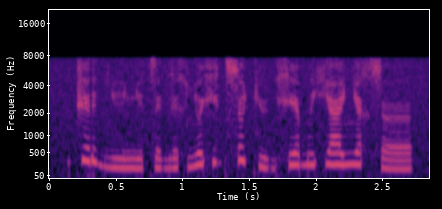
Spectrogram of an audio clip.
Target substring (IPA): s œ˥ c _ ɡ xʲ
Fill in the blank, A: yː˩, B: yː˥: A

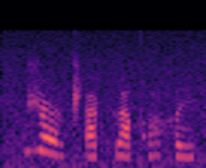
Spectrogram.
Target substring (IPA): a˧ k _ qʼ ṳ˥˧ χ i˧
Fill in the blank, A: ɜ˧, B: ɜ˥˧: A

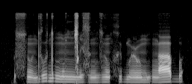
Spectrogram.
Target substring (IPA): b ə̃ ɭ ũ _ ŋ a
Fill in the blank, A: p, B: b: B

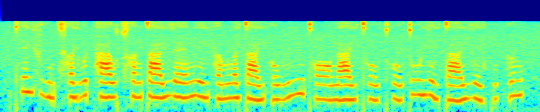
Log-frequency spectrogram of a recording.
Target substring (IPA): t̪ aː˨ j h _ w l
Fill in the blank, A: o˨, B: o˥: A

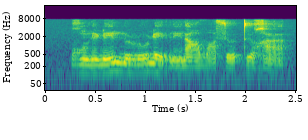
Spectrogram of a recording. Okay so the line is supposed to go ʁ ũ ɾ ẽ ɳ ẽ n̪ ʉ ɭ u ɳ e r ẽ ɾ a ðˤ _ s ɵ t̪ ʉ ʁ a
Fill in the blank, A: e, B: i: A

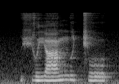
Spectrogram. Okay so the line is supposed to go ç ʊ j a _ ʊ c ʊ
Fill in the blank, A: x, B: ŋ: B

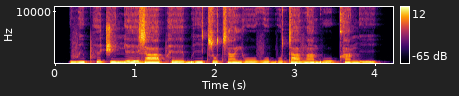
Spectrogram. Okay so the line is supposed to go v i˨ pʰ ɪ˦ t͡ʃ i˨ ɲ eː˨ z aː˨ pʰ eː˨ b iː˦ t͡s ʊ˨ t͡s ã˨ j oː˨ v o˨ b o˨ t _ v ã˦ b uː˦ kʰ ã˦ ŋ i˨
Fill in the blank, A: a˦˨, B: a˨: A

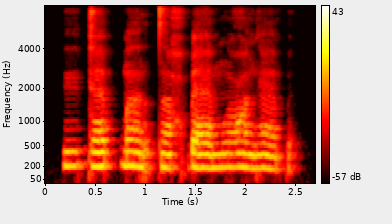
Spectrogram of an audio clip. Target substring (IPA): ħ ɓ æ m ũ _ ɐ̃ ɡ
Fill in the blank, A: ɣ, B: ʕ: B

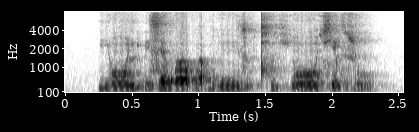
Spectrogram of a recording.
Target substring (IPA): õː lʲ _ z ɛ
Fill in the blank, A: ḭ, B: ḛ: B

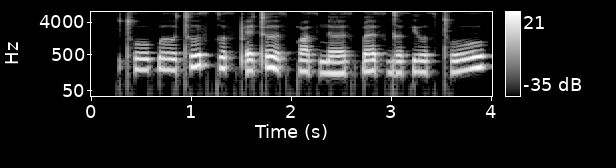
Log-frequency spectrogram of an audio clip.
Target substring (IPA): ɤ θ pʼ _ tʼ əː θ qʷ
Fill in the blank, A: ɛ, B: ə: A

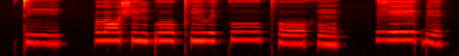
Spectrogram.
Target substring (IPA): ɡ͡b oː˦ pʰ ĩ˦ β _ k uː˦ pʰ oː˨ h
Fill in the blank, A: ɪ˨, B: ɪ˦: B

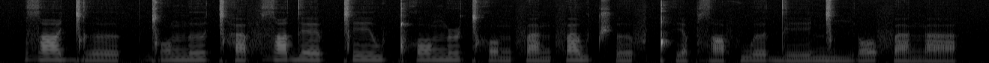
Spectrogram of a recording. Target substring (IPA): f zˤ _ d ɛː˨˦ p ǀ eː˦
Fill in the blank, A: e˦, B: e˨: A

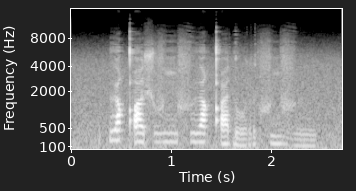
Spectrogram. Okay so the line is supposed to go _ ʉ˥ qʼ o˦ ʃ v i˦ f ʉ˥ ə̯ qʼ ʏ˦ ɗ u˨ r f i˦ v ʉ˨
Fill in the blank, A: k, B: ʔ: B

